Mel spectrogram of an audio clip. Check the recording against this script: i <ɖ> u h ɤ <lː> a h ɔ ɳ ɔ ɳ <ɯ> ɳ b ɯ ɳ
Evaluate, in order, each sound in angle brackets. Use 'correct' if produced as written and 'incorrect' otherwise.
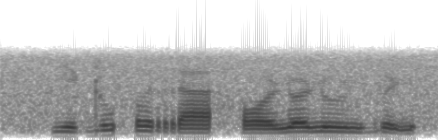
correct, incorrect, incorrect

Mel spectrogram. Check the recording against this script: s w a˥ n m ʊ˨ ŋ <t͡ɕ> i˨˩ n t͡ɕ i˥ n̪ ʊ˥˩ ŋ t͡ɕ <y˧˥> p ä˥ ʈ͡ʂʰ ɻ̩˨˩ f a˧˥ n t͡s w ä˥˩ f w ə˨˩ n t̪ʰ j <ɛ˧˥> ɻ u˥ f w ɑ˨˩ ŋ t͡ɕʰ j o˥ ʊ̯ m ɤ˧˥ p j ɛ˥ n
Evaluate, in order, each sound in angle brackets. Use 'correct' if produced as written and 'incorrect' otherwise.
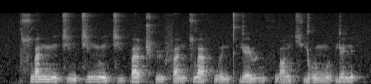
correct, incorrect, incorrect

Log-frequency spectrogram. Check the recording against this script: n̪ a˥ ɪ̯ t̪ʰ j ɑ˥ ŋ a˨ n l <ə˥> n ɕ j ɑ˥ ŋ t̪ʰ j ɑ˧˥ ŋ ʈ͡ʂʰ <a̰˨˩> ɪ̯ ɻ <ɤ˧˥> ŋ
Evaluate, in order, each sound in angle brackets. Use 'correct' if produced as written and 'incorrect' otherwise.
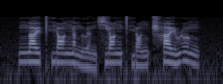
incorrect, incorrect, incorrect

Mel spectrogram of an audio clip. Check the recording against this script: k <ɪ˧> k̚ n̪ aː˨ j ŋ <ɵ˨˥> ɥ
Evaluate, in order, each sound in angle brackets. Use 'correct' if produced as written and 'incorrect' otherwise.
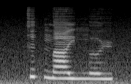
correct, incorrect

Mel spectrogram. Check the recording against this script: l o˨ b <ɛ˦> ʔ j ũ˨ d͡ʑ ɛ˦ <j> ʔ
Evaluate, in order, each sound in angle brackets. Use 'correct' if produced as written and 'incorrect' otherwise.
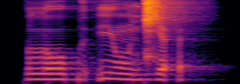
incorrect, incorrect

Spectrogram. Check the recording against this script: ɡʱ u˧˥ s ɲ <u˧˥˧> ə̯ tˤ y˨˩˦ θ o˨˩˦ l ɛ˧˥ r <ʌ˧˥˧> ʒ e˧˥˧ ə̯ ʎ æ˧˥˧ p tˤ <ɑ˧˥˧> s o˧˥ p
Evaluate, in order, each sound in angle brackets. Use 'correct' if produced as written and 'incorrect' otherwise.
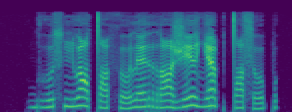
correct, incorrect, correct

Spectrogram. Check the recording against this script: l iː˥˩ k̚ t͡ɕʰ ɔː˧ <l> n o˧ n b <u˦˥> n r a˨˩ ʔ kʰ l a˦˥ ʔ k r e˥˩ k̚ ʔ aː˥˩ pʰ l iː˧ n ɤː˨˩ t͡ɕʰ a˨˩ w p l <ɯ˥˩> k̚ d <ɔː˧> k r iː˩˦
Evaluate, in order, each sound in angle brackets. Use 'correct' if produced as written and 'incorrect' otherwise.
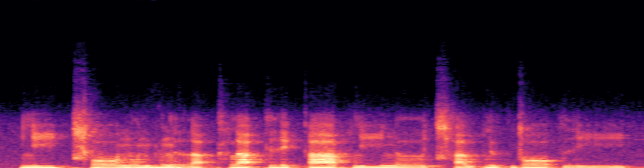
incorrect, incorrect, correct, incorrect

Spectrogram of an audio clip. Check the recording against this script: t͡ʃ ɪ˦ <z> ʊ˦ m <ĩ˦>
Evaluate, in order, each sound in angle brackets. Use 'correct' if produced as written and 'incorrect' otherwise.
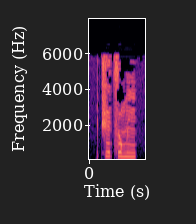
incorrect, correct

